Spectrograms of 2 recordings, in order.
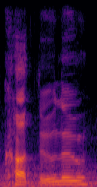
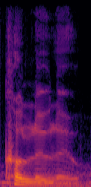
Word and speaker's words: Cthulhu: creature like so basically a lot of people call him cthulu but his name how Lovecraft actually say his name is kalulu um the reason why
